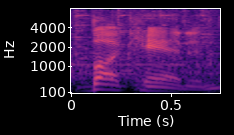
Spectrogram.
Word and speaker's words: Buchanan: But Tim Buchanan himself pronounces it Buchanan.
